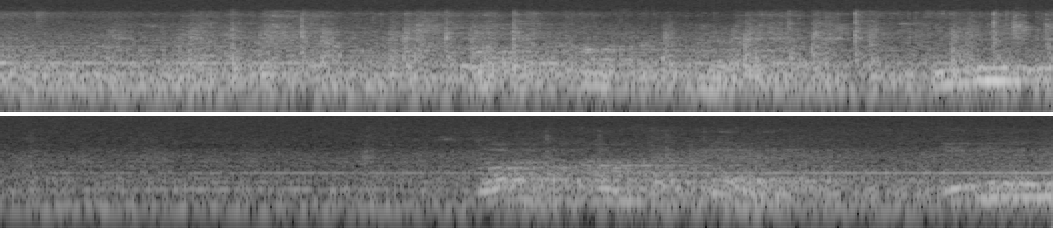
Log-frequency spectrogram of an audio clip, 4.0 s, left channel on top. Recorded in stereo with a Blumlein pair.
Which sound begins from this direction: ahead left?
A man speaking, at 1.7 s.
